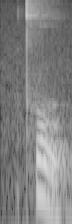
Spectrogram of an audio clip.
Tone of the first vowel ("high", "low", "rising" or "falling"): falling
